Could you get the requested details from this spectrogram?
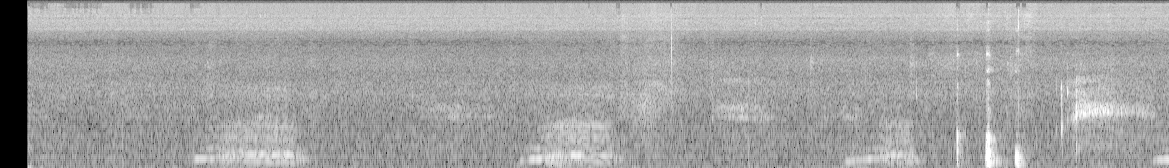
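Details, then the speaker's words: Sleeping cat snoring: three soft, fluttering snores a few seconds apart, then brief rustling in a quiet room. "you think cats don't snore?"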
